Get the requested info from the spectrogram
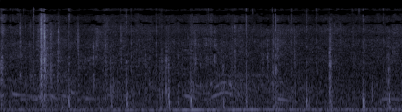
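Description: People walking up concrete steps, with scattered footsteps and the chatter of voices around, over a steady low rumble.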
